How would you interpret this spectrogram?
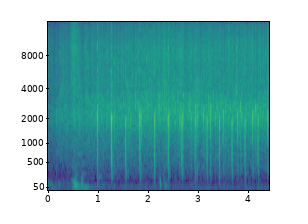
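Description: Audience applause called for by a singer for his cousin, who has just come out to join him: a steady patter of hands with sharp, evenly spaced claps standing out roughly three times a second, at a moderate level and with no voices over it.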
